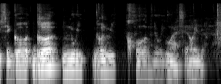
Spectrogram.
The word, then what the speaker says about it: grenouille: et pour les infos pour les anglophones c'est un mot horrible parce que avec le r avec le oui à la fin c'est très très difficile à bien prononcer les 8 ces grenouilles grenouille crown winneway c'est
